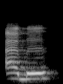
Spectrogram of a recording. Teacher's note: Pada saat sukun, huruf ba harus dipantulkan. Jadi bukan ab saja, tapi ketika sukun abe, tapi dia lancar, ringan suaranya, tidak ab, nah, tidak diberatkan, tapi abe, seperti itu, ya. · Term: qalqalah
